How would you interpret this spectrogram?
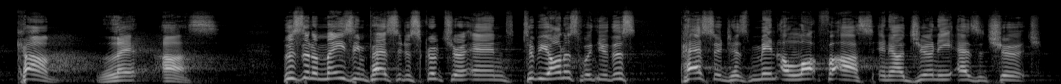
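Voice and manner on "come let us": very low, deep, earnest, emphatic voice. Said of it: "Say it like you mean it".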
